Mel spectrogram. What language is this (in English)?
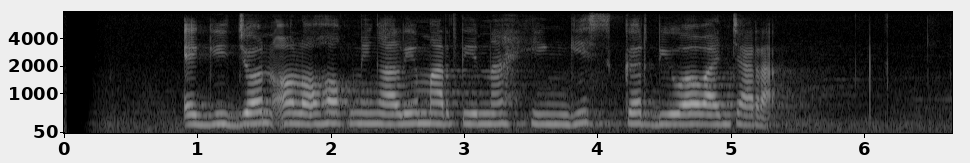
Sundanese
